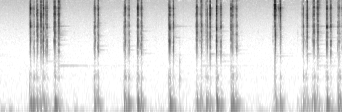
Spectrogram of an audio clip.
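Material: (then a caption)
Plastic. Fingertips and nails press the keys of a small clear plastic Cherry MX switch tester with transparent keycaps. Quick flurries of sharp, bright clacks with a soft low thump underneath come in short bursts separated by brief pauses. Each click dies away almost instantly.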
